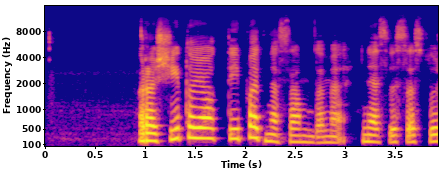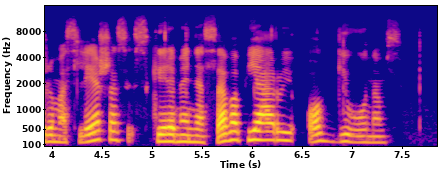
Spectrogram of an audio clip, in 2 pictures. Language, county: Lithuanian, Vilnius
